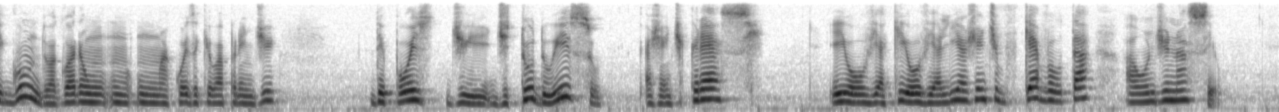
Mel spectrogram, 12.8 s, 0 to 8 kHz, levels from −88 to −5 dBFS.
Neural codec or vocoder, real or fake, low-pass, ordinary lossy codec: none; real; 7.2 kHz; none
